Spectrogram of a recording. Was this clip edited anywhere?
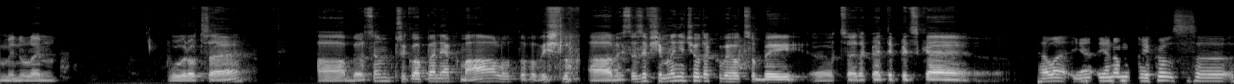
yes; 1 cut; at 5.8 s

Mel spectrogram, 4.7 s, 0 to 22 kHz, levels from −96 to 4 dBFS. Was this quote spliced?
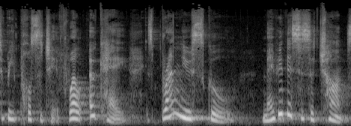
no; 0 cuts

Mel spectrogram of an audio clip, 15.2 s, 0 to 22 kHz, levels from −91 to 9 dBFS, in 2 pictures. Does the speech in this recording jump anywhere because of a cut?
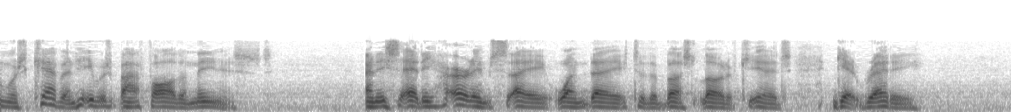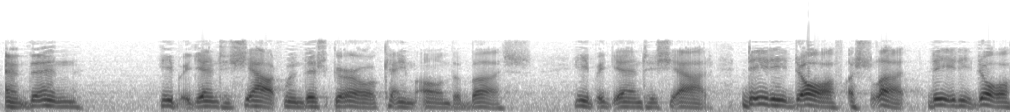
no; 0 cuts

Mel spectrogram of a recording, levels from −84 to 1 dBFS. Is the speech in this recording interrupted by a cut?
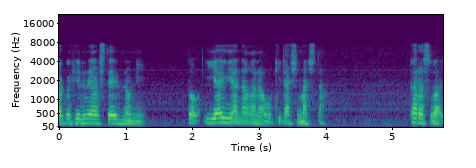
no; 0 cuts

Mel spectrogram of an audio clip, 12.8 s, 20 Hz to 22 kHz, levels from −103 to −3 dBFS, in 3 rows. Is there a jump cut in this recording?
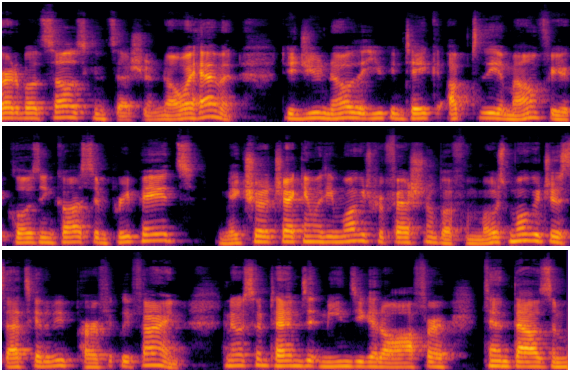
yes; 2 cuts; at 5.8 s, 10.2 s

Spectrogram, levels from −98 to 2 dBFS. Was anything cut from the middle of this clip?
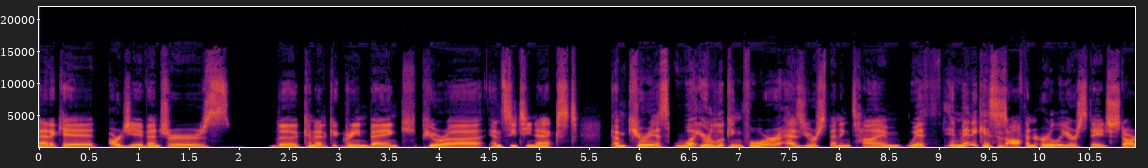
no; 0 cuts

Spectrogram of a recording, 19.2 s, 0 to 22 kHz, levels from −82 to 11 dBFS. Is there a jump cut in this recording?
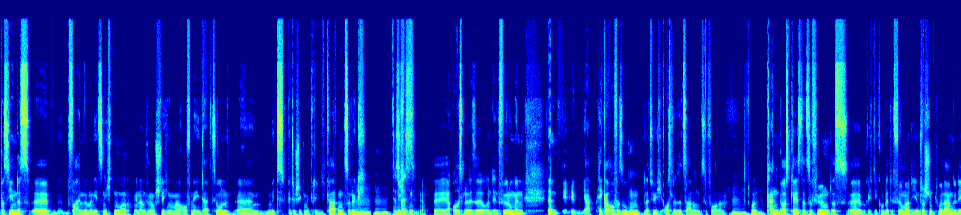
yes; 2 cuts; at 7.4 s, 8.7 s

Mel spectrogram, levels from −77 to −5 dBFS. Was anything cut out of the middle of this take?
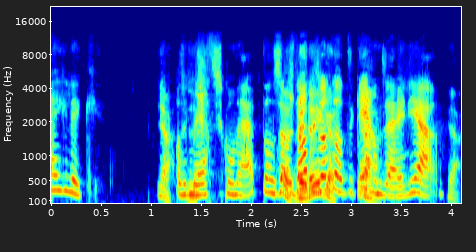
yes; 1 cut; at 2.6 s

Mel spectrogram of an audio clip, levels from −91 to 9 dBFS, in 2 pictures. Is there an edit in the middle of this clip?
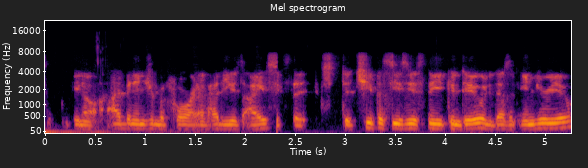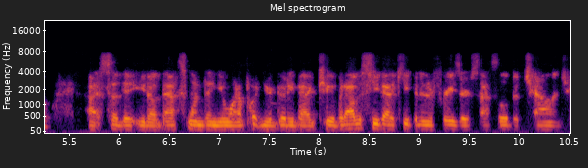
yes; 2 cuts; at 2.3 s, 5.6 s

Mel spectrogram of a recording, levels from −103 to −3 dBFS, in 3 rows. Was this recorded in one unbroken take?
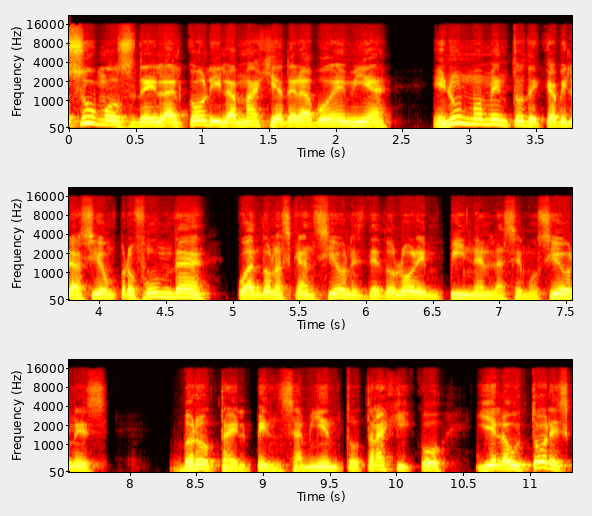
yes; 0 cuts

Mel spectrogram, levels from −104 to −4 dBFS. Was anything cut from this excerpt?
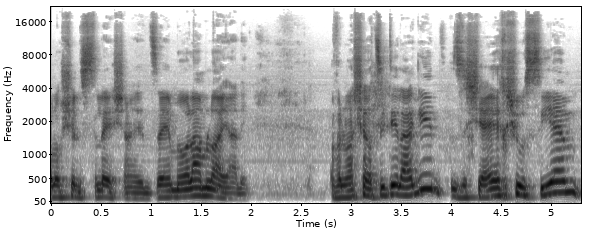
no; 0 cuts

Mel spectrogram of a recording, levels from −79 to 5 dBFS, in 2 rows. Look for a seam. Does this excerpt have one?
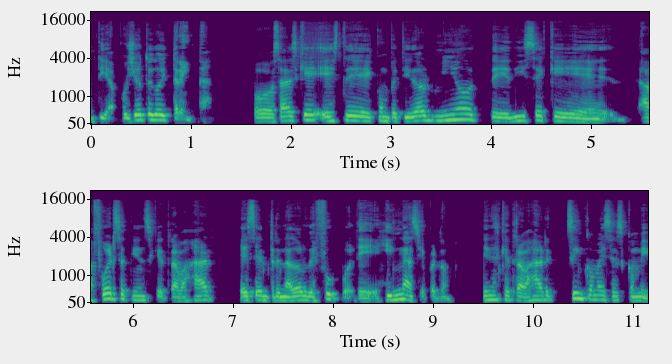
no; 0 cuts

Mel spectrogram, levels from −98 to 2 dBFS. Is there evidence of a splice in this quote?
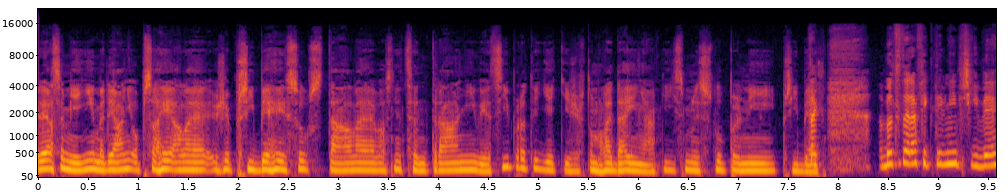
yes; 1 cut; at 7.9 s

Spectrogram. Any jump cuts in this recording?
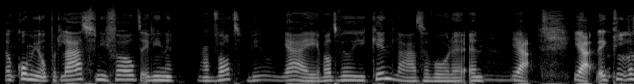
yes; 2 cuts; at 1.4 s, 5.1 s

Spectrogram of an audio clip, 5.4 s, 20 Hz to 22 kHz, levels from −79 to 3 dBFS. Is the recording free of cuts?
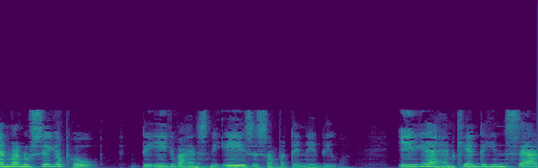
yes; 0 cuts

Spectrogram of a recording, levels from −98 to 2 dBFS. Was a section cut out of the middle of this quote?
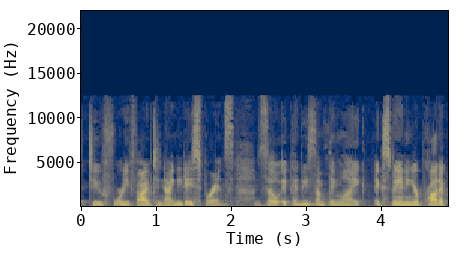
yes; 1 cut; at 2.3 s

